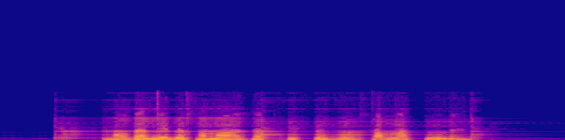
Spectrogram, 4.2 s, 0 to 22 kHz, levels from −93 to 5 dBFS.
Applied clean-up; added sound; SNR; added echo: neural mask model RNNoise.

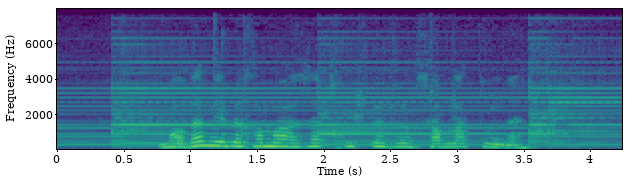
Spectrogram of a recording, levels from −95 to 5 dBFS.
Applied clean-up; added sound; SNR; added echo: none; Clock; 8 dB; none.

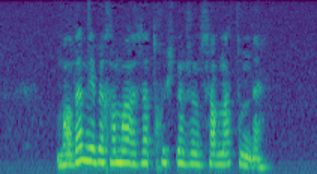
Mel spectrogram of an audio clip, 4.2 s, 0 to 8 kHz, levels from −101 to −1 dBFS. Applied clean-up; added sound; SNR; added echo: none; none; none; none.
